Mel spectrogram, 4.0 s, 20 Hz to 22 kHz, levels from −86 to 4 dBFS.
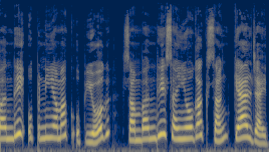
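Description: Nothing in the speech stood out as a technical fault on listening.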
